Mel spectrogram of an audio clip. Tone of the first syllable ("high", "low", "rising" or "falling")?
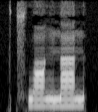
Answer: high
